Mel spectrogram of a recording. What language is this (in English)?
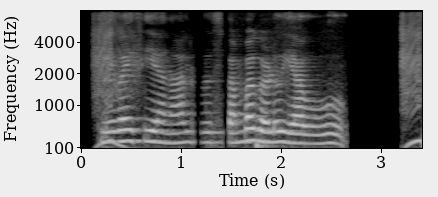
Kannada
